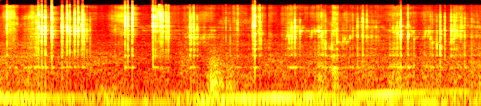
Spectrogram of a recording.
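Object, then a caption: Large cowrie seashell. A thin dark stick is scraped across the toothed ridges at the opening of a large, hollow cowrie seashell held in one hand, producing bright, ratchet-like clicking. The clicks come in quick bursts with short, dry decays, separated by quieter scraping and rubbing.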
